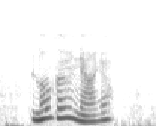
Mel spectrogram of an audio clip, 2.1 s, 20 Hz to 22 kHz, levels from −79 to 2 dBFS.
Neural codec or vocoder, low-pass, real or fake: codec, 24 kHz, 0.9 kbps, WavTokenizer, small release; 7.2 kHz; fake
